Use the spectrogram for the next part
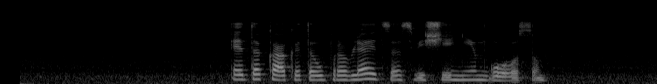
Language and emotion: Russian, neutral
